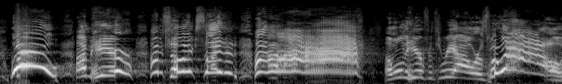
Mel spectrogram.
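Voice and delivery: put-on high, loud squealing little kid; thrilled preschooler. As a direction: bounce with a kid's pure excitement. Preschooler voiced at attendance.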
